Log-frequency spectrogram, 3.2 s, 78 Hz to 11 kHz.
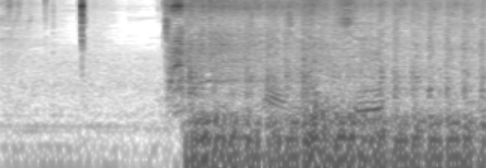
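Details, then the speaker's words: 1991 Kawasaki Ninja 600R after its sputtering issue was fixed: engine catches at once and settles into a steady, even idle with no stumble or misfire; ridden for hours since without problems. "it turns out with no problems now uh I wrote it all day you know for a couple hours today no issues whatsoever"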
